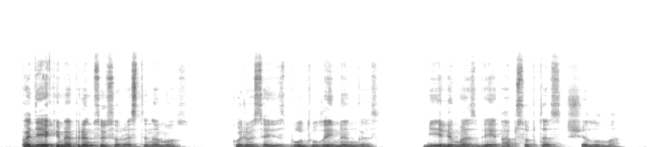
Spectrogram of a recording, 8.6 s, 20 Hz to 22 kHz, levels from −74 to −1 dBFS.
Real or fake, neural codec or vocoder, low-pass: real; none; 14.4 kHz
